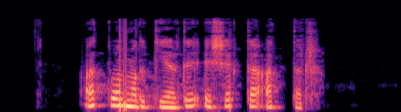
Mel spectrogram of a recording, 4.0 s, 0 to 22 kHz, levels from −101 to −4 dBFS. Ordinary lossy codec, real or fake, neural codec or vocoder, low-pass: Opus, 64 kbps; fake; vocoder, 24 kHz, 100 mel bands, Vocos; 10.8 kHz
